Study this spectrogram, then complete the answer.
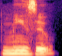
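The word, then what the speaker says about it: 水: Japanese is Smi. That's pronounced Mizu.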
